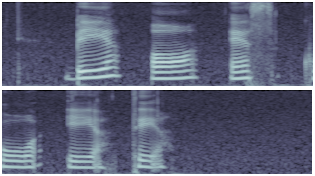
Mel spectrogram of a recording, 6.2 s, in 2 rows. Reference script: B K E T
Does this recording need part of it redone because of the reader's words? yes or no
yes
